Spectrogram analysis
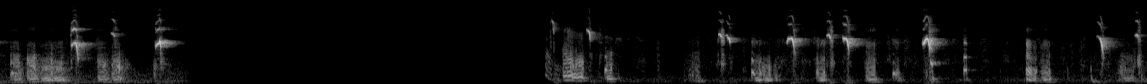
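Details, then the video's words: Otter squeaks and chirps in quick clusters, high and piercing, mixed with rougher lower chattering; a burst at the start, a few seconds of silence, then a livelier run of rapid chirps. "Otter Sounds"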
